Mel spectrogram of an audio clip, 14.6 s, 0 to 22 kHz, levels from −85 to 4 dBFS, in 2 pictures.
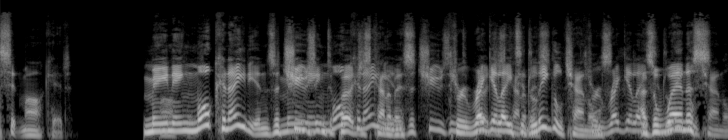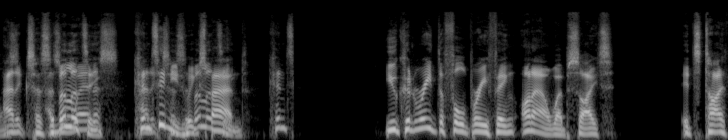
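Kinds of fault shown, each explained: Doubled audio track: from 1.59 s to 10.21 s a second full-band copy of the speech runs about one and a half seconds behind the original, a few decibels quieter. It carries no decay or added room colour, so it reads as a separate overlapping track rather than an echo, and it cuts in and out abruptly at both ends. The likely cause is the signal being captured again through a slower path, or an edit leaving two misaligned copies.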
